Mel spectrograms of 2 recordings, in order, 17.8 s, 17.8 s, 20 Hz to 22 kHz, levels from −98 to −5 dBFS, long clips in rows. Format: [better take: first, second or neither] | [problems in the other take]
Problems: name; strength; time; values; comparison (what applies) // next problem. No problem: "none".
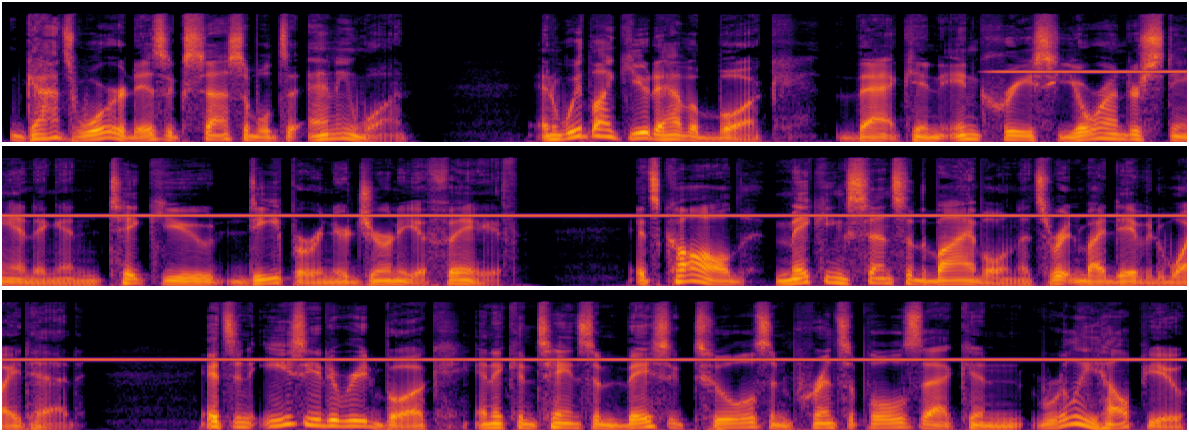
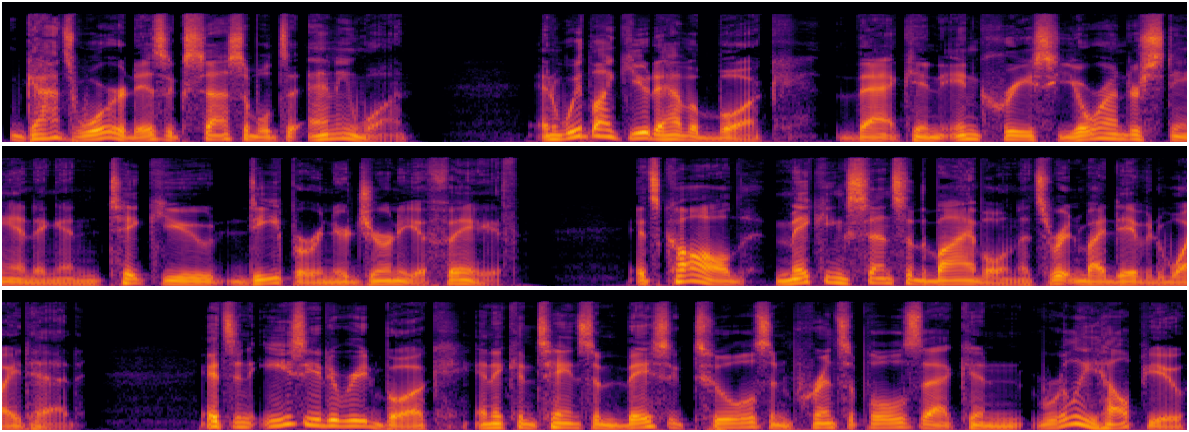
second | high-pitched whine; loud; from 5 s on; 3 kHz, 6 dB below the speech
